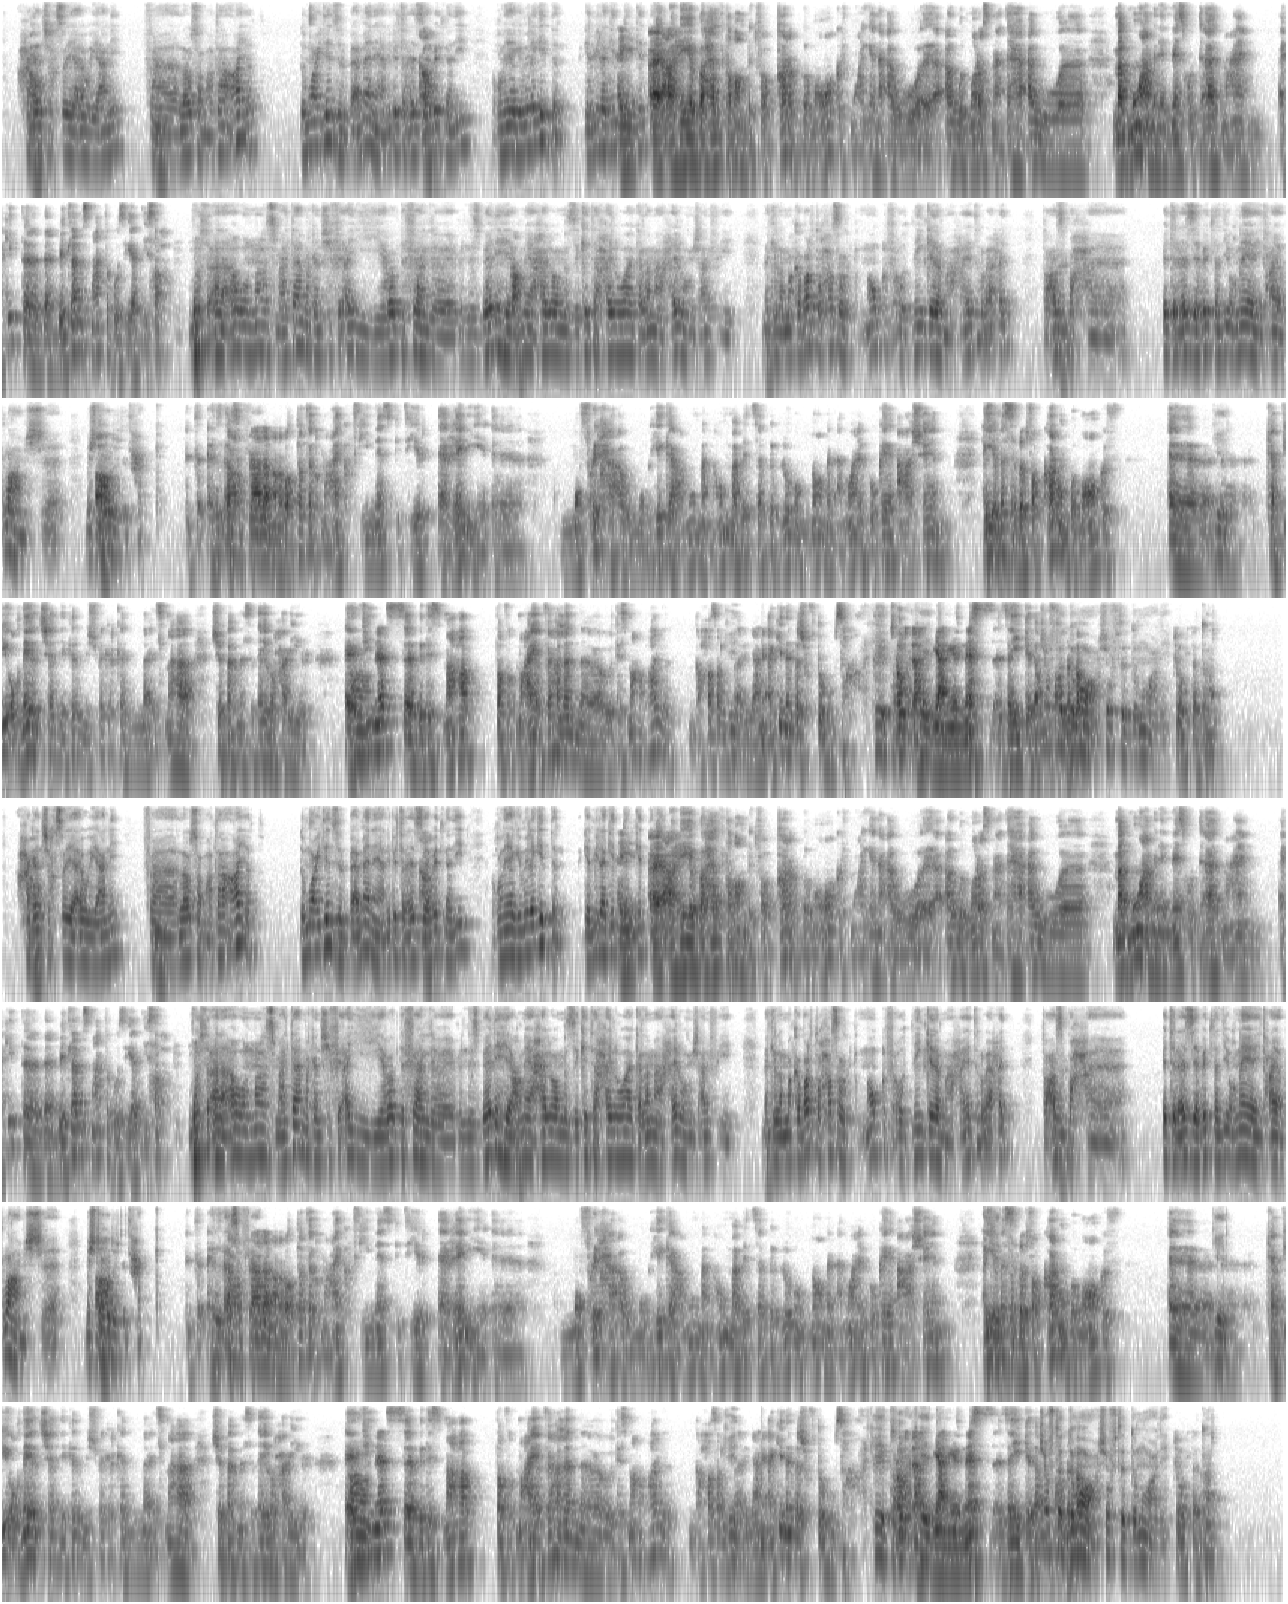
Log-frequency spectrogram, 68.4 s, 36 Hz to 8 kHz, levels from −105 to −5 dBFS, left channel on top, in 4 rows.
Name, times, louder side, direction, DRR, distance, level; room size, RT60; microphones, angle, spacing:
voice 1, 0.2-1.5 1.9-3.3 4.0-6.2 6.5-7.5 7.8-8.5 19.1-19.2 19.6-30.5 31.0-32.1 32.6-35.0 35.4-36.1 37.0-37.7 47.7-47.8 50.4-50.6 56.0-56.3 61.0-61.2 62.8-63.9 65.2-65.9 66.2-66.9 67.4-67.5, right 3 dB, 80° right, 0.4 m, -40 dB
voice 2, 8.2-16.8 17.0-19.3 23.9-24.0 27.3-27.4 31.2-31.3 35.5-35.7 36.8-41.4 41.7-49.0 49.8-50.7 51.1-57.6 58.0-60.2 60.6-65.6 67.0-67.5, left 2 dB, 15° left, 1.0 m, -39 dB
2.7 x 2.5 x 2.7 m
head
